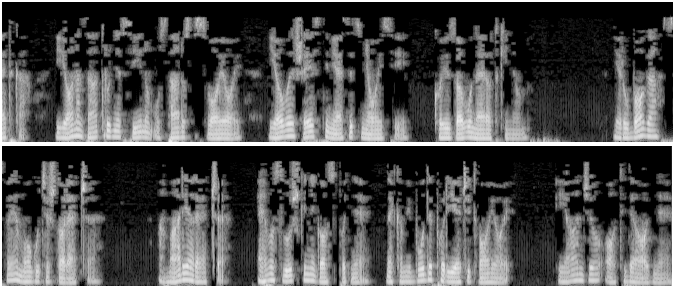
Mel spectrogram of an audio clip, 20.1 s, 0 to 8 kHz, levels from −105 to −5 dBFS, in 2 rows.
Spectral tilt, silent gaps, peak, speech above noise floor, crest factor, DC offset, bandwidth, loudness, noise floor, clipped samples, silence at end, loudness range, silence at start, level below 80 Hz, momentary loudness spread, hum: -10.5 dB/octave; none; -4 dBFS; 54 dB; 18 dB; under 0.1%; 5.8 kHz; -23 LUFS; -76 dBFS; under 0.1%; 0 s; 3 LU; 0 s; -38 dBFS; 12 LU; none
